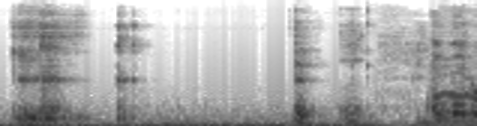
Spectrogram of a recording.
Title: Cute Girl Burping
